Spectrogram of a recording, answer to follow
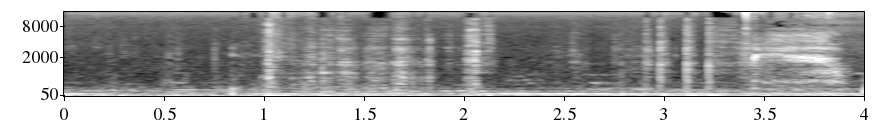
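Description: Faint handling of a stiff cardboard board book as a page is turned: a few soft taps and rustles about a second in, then a short soft hiss near the end.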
